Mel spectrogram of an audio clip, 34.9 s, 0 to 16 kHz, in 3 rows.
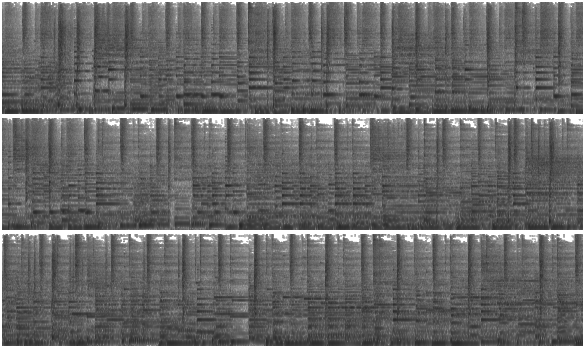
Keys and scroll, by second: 0.8 F4, 1.8 F4, 4.9 space, 6.2 r, 8.2 w, 9.5 r, 10.4 w, 11.6 F4, 13.2 F4, 15.8 F4, 16.5 F4, 17.4 F4, 20.8 space, 21.2 r, 22.0 w, 24.1 r, 26.7 w, 28.1 r, 29.4 w, 30.4 F4.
